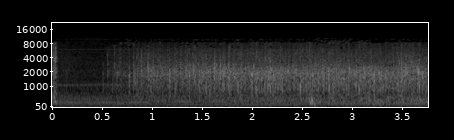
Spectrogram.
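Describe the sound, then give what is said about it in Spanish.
An audience breaks into applause, a dense wash of clapping that swells quickly after a brief quiet start and holds steady and loud to the end. “Dele un aplauso.”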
